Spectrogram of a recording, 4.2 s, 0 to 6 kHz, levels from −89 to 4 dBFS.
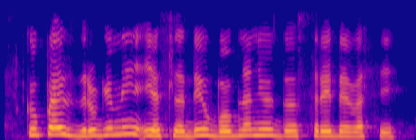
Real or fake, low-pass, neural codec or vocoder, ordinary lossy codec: fake; 5.4 kHz; codec, 16 kHz, 4 kbps, X-Codec, HuBERT features, trained on balanced general audio; none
